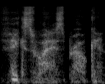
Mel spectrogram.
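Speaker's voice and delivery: hushed, eerie, ghostly whisper close in the ear. Voicing a presence that whispers into a player's ear: whispering presence. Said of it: "you hear the whisper into your ear".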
